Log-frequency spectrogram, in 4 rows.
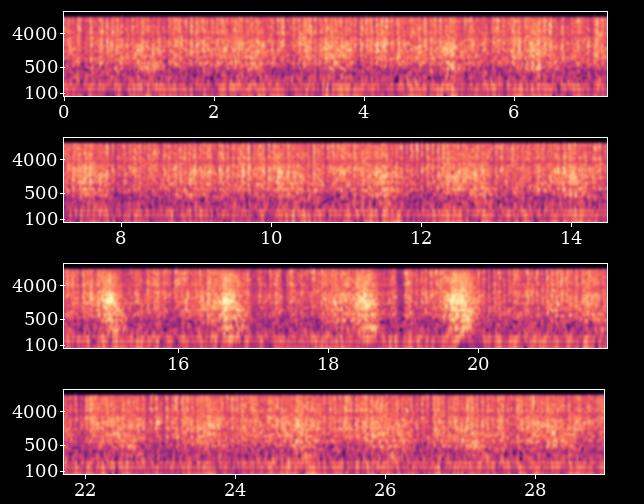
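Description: Two big-block V8 hot rods idling together: a supercharged big block on open headers and a 454 through bullet mufflers. There are four short revs between about 15 and 20 seconds in.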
